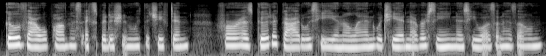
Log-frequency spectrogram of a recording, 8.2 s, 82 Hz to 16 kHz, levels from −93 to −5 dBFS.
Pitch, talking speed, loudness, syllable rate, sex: 210 Hz, 210 wpm, -20 LUFS, 4.7 syllables/s, female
